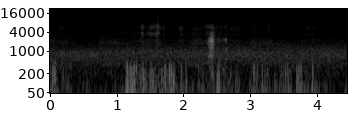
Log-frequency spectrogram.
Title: sneezing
